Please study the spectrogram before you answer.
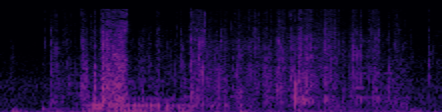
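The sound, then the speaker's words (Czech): Wrapper crinkles and crackles as a Tatuaje cigar is unwrapped, coming in a few quiet bursts of crisp, crumpling rustle with no voices over it. “Zase doutník, doutník rozbalíme, ukážeme.”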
